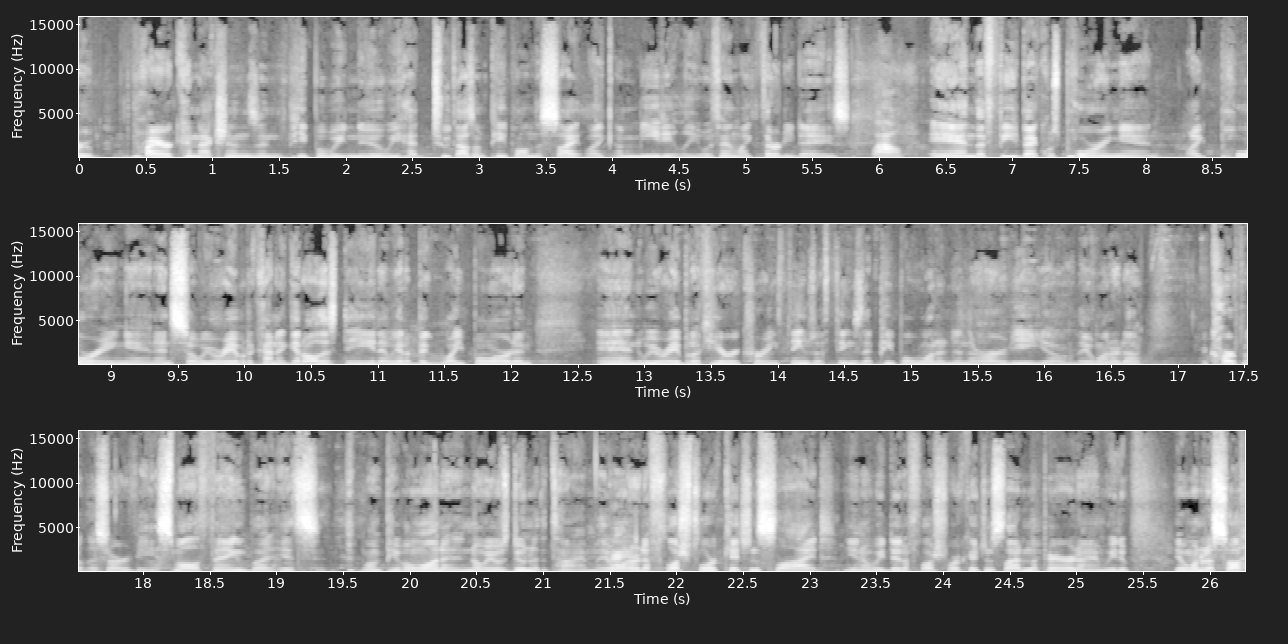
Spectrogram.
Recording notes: Live from the 2024 Flordia RV SuperShow.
